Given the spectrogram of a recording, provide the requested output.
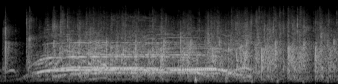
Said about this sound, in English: People only applauded that because I gestured. It was under duress.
